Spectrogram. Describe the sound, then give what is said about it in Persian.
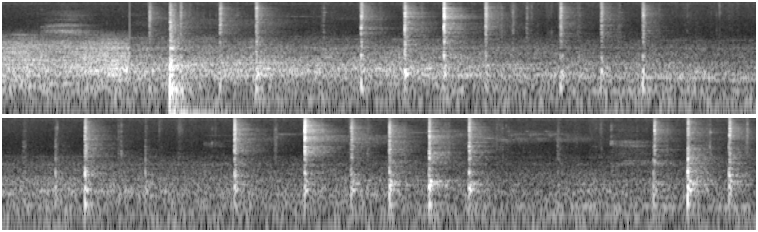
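A fork pokes holes all over an eggplant that is to be grilled, over and over, making short, sharp tapping clicks in an uneven rhythm, one louder jab near the start, with a low background hum and no talking. “خب یه بادمجون تو دستم دارم، اینو در حقیقت یه چنگالم اینجا دارم، اینو با چنگال یه سری سوراخ توش ایجاد میکنم.”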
